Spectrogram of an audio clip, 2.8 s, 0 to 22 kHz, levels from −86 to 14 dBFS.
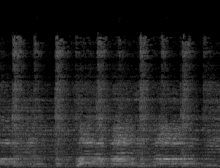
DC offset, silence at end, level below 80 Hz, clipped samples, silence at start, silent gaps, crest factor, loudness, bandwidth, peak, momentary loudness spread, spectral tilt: under 0.1%; 0 s; -72 dBFS; under 0.1%; 0 s; none; 16 dB; -39 LUFS; over 20 kHz; -26 dBFS; 7 LU; 1 dB/octave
